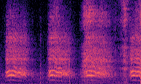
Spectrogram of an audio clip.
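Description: A crow caws four times in a slow, regular series of harsh, drawn-out calls, clear and fairly close, with quiet gaps between them, in Chutes Provincial Park near Thunder Bay.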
